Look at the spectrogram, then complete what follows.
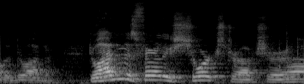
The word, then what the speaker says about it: duodenum: and that is the duodenum. I've also heard other professionals pronounce it duodenum, but I think both pronunciations are acceptable.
